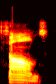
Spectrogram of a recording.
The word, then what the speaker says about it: psalms: I had to read psalms you don't pronounce the P so what the hell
